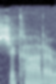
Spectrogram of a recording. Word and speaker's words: Jacada: So, Michael, let me ask you, if people want to know more about Jacada, and I'm saying it wrong, it's Jacada, right? – Right.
